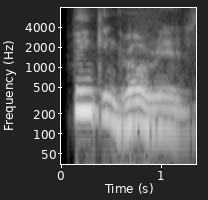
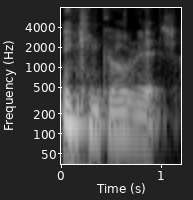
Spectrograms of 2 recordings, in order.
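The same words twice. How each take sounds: First: Slow, louder, dismissive mock of the title; mocking repeat. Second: Said in the usual way. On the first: Shown as a demonstration. Scoffing at a book everyone read, slow and mocking. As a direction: drag the title out with scorn. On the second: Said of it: "What is that even about?".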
